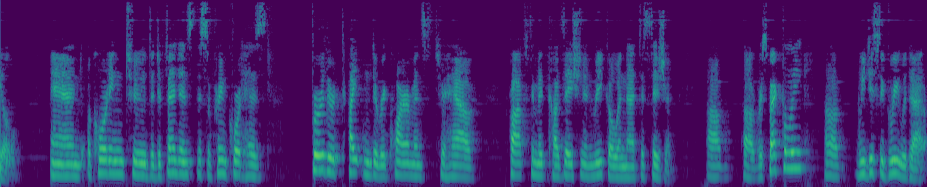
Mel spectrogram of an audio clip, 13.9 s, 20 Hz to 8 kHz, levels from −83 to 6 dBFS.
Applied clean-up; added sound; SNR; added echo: neural mask model DeepFilterNet 3.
